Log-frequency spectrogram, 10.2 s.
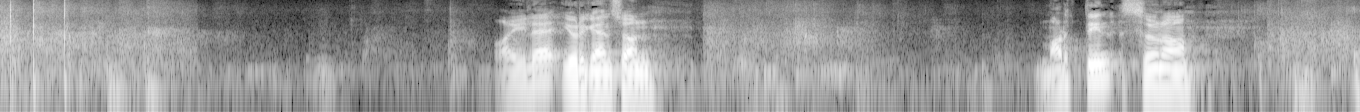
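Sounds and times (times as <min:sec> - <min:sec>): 
audience applause: 0:00.0 - 0:01.5, 0:09.4 - 0:10.1
speech: 0:03.8 - 0:05.0, 0:07.9 - 0:09.1.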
